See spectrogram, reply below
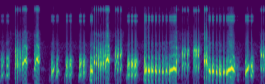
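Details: Sound of a female white-breasted waterhen meant to lure the male from its habitat: continuous, noisy chatter of grating croaks and grunts, with rising squawks scattered through the fast bursts.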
